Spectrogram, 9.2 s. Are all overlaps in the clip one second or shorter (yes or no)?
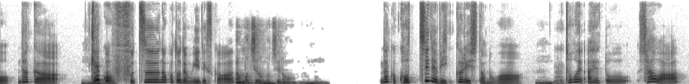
yes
